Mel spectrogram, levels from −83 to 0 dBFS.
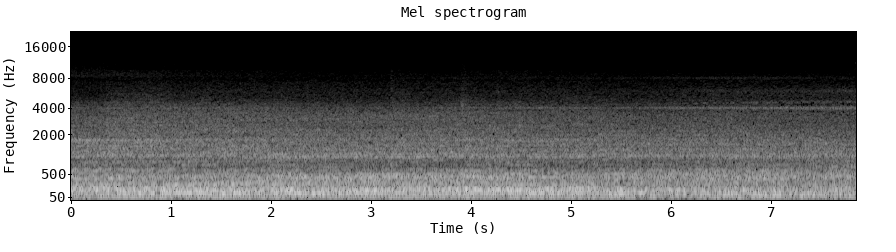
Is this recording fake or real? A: real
